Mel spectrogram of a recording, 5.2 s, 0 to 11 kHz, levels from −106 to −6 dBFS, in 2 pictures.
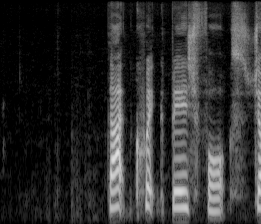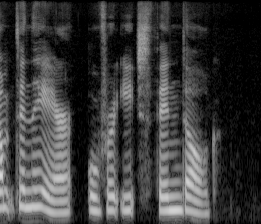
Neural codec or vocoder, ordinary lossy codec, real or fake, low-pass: none; none; real; none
